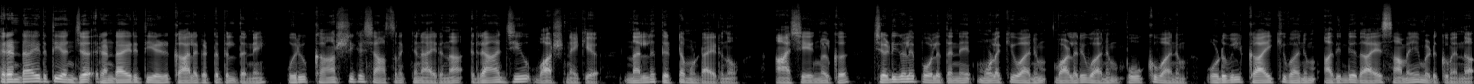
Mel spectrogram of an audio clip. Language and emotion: Malayalam, neutral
